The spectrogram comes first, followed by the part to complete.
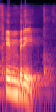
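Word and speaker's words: fimbriae: इस अंगुली के समान उभार को कहते हैं फिम्ब्री। इसको बोलेंगे फिम्ब्री, ठीक है ना, इसको बोलेंगे फिम्ब्री।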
